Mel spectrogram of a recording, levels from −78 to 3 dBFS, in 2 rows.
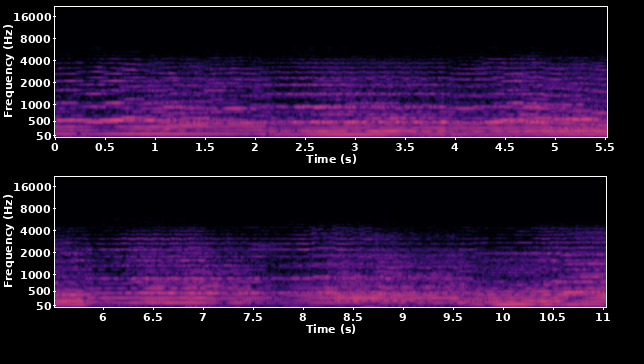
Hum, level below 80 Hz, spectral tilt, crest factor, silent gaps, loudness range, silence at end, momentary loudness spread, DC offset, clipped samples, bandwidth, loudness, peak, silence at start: none; -62 dBFS; -7.5 dB/octave; 14 dB; none; 2 LU; 0 s; 5 LU; under 0.1%; under 0.1%; 11 kHz; -36 LUFS; -22 dBFS; 0 s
